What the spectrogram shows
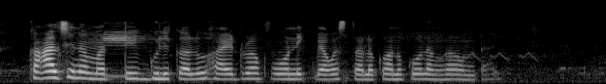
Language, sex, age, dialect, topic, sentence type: Telugu, male, 25-30, Central/Coastal, agriculture, statement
